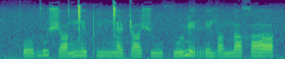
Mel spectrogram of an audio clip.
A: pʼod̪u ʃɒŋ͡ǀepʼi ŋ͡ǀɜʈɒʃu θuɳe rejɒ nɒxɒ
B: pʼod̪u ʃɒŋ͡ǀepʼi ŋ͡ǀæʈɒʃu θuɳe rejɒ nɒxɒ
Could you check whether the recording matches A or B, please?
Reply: B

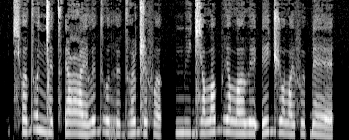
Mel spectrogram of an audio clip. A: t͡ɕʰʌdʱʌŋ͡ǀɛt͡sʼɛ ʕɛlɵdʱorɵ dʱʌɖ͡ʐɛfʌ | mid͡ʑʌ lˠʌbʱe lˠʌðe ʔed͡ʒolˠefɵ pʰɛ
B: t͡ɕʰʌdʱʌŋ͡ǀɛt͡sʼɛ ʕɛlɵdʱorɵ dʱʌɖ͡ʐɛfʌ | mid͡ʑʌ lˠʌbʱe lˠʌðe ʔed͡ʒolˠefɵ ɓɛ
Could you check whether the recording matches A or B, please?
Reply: B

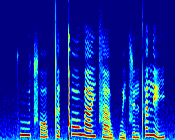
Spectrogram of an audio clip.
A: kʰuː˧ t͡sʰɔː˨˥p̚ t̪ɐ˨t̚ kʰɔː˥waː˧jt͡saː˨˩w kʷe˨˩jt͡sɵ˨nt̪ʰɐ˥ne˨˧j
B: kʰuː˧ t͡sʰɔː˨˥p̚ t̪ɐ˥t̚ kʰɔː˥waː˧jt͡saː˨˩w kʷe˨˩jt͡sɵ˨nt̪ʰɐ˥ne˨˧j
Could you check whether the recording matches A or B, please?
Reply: A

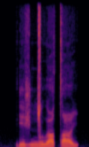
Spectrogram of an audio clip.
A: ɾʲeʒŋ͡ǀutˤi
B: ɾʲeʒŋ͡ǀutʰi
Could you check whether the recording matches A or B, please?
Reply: A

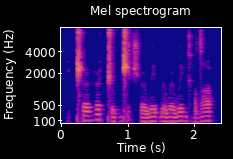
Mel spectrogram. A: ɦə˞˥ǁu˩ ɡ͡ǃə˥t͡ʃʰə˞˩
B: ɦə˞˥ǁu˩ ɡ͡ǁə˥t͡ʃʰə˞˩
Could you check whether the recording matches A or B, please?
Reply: B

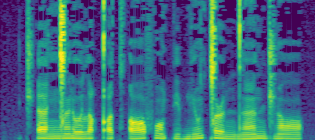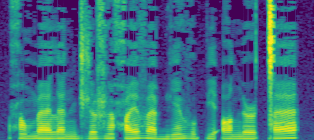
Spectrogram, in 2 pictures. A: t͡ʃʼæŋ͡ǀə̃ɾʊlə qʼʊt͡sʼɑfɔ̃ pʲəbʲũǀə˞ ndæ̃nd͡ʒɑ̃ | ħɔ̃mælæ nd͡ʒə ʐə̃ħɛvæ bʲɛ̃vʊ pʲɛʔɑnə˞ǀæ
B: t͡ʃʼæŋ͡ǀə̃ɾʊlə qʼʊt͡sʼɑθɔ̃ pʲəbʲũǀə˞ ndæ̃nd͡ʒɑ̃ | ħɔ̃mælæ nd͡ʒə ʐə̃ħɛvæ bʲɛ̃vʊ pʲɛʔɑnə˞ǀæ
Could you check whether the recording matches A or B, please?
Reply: A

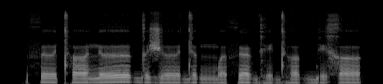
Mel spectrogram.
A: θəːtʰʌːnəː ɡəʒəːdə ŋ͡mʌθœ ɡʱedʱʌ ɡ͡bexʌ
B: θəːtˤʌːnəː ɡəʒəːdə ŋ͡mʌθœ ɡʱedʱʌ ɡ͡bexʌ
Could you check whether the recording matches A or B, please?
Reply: A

